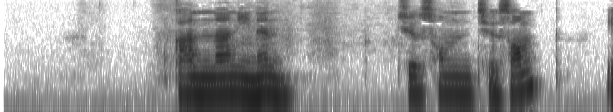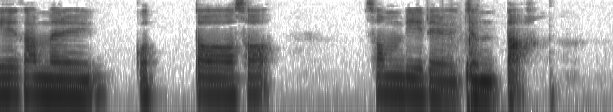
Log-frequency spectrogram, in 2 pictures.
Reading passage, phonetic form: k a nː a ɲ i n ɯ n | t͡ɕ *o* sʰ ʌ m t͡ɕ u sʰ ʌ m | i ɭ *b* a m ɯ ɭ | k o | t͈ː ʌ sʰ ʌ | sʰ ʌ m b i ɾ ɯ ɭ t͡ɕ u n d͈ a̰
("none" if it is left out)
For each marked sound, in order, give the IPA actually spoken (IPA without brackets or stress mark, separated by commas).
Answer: u, ɡ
